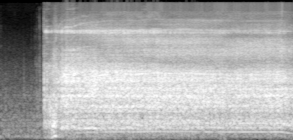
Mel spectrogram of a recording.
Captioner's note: blender whirring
